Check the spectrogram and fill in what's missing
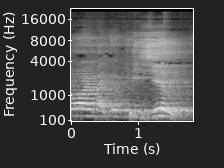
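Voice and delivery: ordinary talk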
